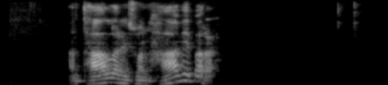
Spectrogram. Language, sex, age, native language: Icelandic, male, 40-49, Icelandic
